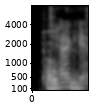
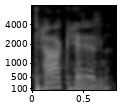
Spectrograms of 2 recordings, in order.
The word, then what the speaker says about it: Tekken: Tekken. It's not called Takken.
